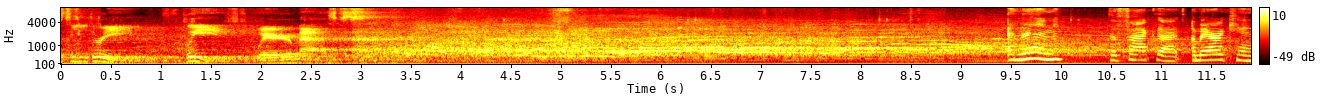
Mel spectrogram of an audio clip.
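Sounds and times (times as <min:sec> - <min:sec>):
speech: 0:00.3 - 0:03.2, 0:09.5 - 0:11.8
large crowd booing: 0:02.9 - 0:11.8.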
